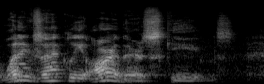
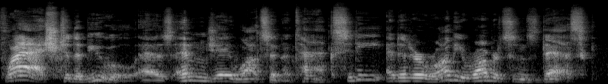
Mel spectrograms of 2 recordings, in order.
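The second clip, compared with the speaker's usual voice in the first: usual speaking voice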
